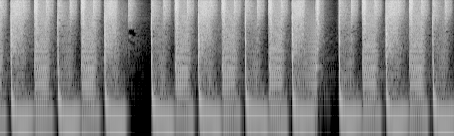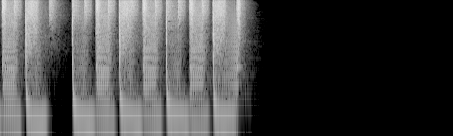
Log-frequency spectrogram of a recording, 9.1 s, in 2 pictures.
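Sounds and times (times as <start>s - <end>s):
hard noise club mix: 0.0s - 7.0s.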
